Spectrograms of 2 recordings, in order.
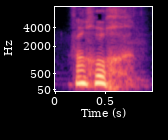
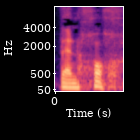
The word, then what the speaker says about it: Van Gogh: How do the Dutch pronounce Vincent van Gogh? – Van Gogh. – Van Gogh. – Yeah, Van Gogh. – But I think it's okay for us English speakers to say Van Gogh.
